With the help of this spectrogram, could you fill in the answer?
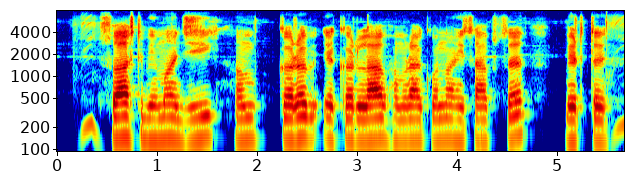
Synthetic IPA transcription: swast̪ʰbʱimad͡ʒihəmkəɾəbekəɾlabʱɦəmɾakonoɦisabsə̃ | bʱeʈt̪e

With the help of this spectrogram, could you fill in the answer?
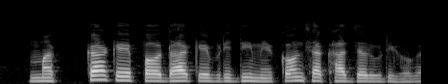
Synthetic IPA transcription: məkːakepɔːd̪ʱakeʋɪɾɪd̪ʱːimẽkɔːnsakʰaːd͡ʒzəɾuːɾiɦoːɡaː

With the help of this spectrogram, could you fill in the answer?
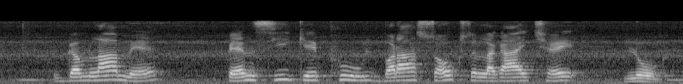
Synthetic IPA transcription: ɡəmlame | pɛnsikepʰulbəɽasəʊkʰsə̃ləɡajt͡ʃʰə | loɡ

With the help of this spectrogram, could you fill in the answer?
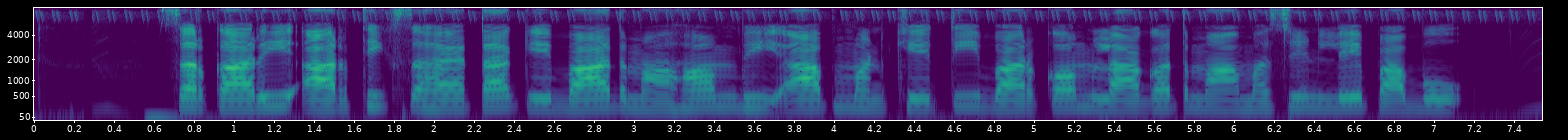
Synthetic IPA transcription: səɾkaːɾiaːɾt̪ʰɪksəɦaːjt̪akebaːd̪mãɦəmbʱiaːpmənkʰeːt̪ibaːɾkəmlaːɡət̪maməsiːnlepaːboː

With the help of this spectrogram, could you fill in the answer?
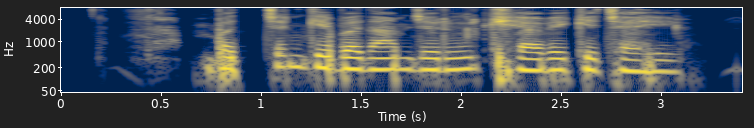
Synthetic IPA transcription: bətːʃənkebɐd̪aːmd͡ʒəɾuːɾkʰɪjaːʋeket͡ʃaːɦieː

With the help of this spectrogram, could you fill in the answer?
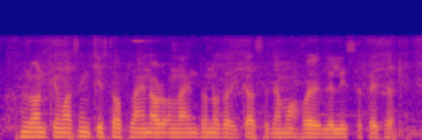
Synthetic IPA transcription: lɔnkemasĩŋɡkisʈɔpʰlaɪnɔːɾɔnlaɪnd̪onot̪əɾikasəd͡ʒameɦojlelisəkɛt͡ʃʰɛ

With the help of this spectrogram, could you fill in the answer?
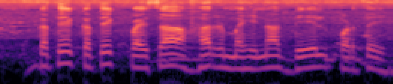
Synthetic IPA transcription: kɐt̪ekɐt̪eːk̚pɛːsaɦəɾməɦinad̪eːlpɐɽt̪e

